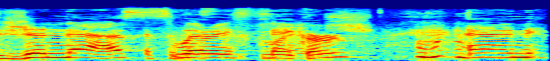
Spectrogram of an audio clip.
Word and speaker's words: Jeunesse: called instantly eight ageless what's the company honey pronounce the Jeunesse Jeunesse various makers and it's less than $75 retail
